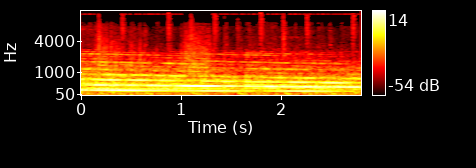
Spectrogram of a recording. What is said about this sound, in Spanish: Desde primera hora de la mañana, las sirenas antiaéreas se han vuelto a sonar en la capital ucraniana.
